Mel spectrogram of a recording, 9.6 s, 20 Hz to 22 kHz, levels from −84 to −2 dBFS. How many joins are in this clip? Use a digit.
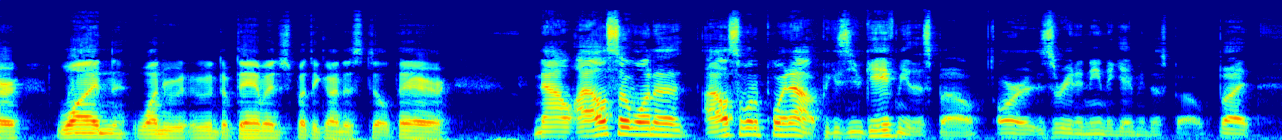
2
